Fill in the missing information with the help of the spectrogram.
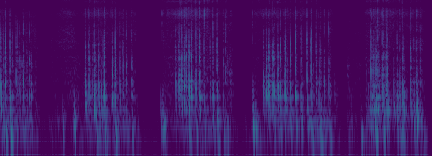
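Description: Long nails on both hands scratch quickly at a green knit fabric laid flat on a table. Five bursts of dense, rapid, raspy scratching are separated by brief silent gaps. The texture is soft and grainy, with a muffled low-end rustle beneath it.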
